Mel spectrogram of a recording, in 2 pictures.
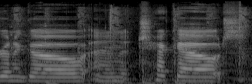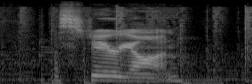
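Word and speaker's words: Astarion: Then we're gonna go and check out Asterion. Yeah, Asterion. Astrion. However you pronounce his fine self. First way was right.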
